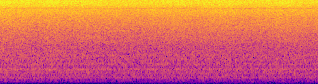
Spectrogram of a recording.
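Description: Rain patters steadily on leaves.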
